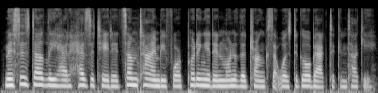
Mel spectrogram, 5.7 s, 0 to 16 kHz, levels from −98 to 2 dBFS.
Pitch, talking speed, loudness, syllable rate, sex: 200 Hz, 220 wpm, -18 LUFS, 5.7 syllables/s, female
